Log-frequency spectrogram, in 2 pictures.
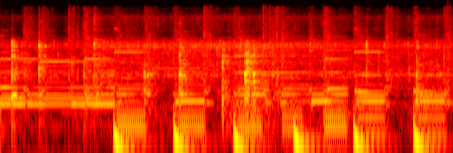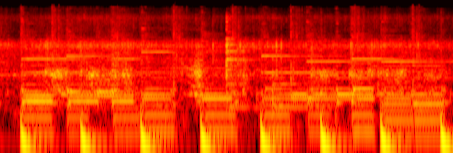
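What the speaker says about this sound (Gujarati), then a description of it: "હવે એમાં આપણે લીલી ડુંગળીનો સફેદ ભાગ નાખી દઈશું" The white part of spring onions sizzling in a pan for Kathiyawadi dhaba-style vagharelo rotlo, a bright continuous crackle broken by rhythmic metallic spatula strokes against the pan, close and fairly loud.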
